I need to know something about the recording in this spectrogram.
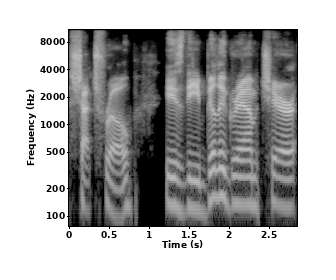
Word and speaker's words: Chatraw: enough to tell us how it was actually pronounced it looks like chat tribe but it's Chateau he's the Billy Graham chair of evangelism I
